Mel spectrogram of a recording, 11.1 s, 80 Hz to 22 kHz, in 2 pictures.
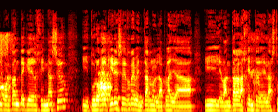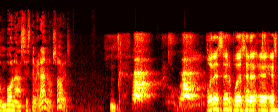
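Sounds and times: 
speech: 0:00.2 - 0:07.1, 0:07.8 - 0:08.2, 0:09.1 - 0:11.1
dog barking: 0:02.0 - 0:02.3, 0:08.2 - 0:09.7.

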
